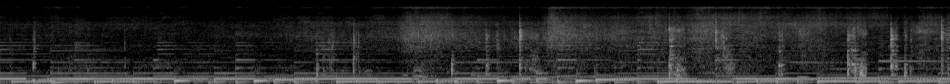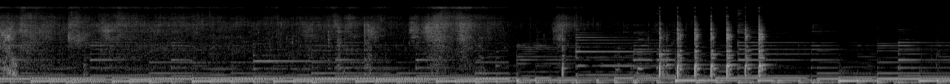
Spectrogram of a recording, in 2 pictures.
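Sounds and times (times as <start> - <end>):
food sizzling in a wok: 0.0 - 17.8
metal spatula scraping wok: 3.1 - 17.4.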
